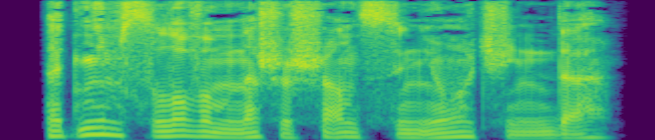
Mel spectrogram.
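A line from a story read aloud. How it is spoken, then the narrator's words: Soft, casual. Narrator (Russian): Варвара говорила мягко, словно речь шла о шансах выиграть у Чернышова в шахматы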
